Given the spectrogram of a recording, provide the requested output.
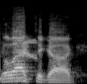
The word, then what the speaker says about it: Galactagogue: Galactagogue. Galactagogue. Look it up. I might have made it up. Can you spell that?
